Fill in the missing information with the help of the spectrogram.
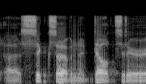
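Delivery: normal talking voice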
